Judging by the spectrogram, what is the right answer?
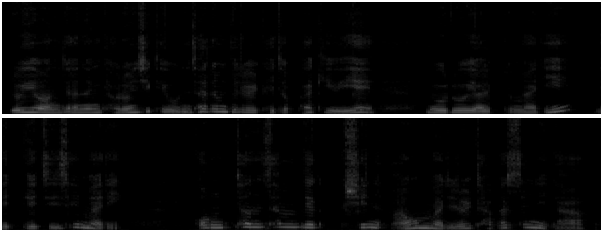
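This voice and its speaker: A woman reads a children's storybook aloud, as if to a young child. Her voice is soft-edged and mellow, at a medium pitch, with noticeable creak. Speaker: storybook reader.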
